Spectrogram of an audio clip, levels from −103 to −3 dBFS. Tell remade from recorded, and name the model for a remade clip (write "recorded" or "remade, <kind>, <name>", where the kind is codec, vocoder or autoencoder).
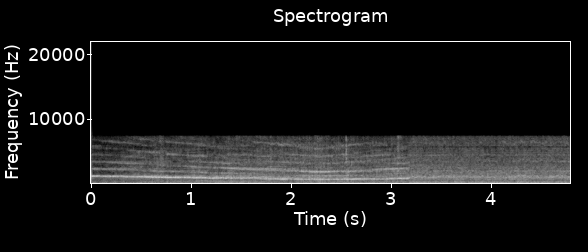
remade, vocoder, HiFi-GAN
